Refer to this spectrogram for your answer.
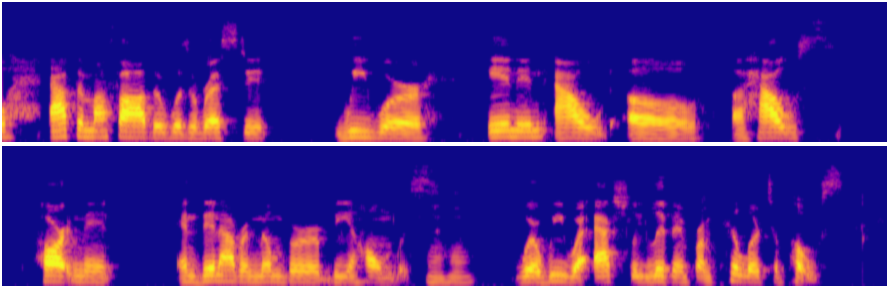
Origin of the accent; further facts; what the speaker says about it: Asbury Park, New Jersey, United States; when I was growing up, I was born in Asbury Park, New Jersey, always home to me.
